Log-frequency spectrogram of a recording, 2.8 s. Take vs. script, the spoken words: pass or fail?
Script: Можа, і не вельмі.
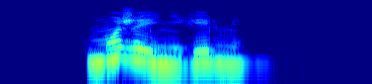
pass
